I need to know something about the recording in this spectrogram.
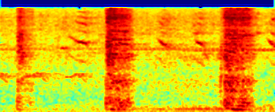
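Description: Two short breathy grunts or heavy exhales from a man, a little under a second apart, with faint high chirping behind.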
